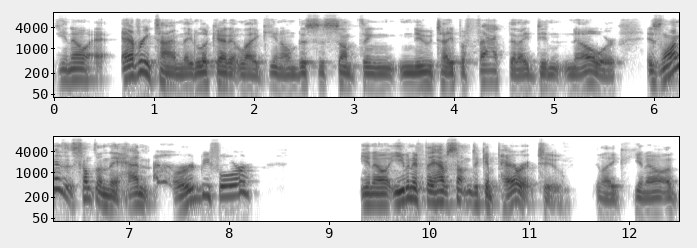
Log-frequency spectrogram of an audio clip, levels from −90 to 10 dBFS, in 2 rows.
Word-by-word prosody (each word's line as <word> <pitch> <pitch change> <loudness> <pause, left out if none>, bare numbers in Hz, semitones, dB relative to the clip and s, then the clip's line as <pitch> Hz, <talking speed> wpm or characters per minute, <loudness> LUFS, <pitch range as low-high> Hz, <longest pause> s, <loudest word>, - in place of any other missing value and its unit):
you 130 - -8
know 135 0 +1
e 310 - -6 0.2
every 195 +5 +5
time 100 -5 0
they 95 0 0
look 105 +2 +1
at 105 -2 +4
it, - - -2
like, 90 -2 -2
you 105 - -2
know 90 0 -4
this 105 +1 -1
is 100 - -3
something 95 -2 -2
new 105 +2 0
type 100 -2 -1
of - - -6
fact 120 -1 -5
that 85 -1 -1
I 90 - -1
didn't 95 +1 -6
know 95 +5 0
or 80 0 -2 0.3
as 115 -2 -2
long 345 - +6
as 335 - 0
it's - - -3
something 185 -10 +1
they - - +2
hadn't 125 +2 -1 0.2
heard 180 - +1
before 225 +5 +1 1.1
you 130 +1 +1
know, 125 0 +4
even 165 +6 +6
if 180 - +3
they 150 -2 +4
have 150 -2 +5
something 140 - 0
to 130 - -1
compare - - +2
it - - -6
to, 65 - -8 0.3
like, 85 -4 -6
you 100 - -4
know 95 +1 -1
ab 95 - -6
105 Hz, 230 wpm, -24 LUFS, 95-135 Hz, 1.1 s, long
